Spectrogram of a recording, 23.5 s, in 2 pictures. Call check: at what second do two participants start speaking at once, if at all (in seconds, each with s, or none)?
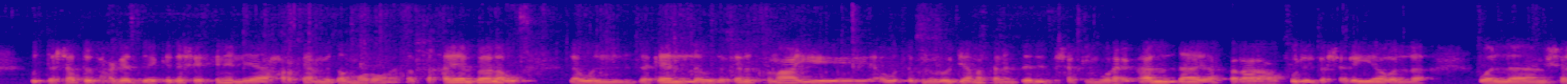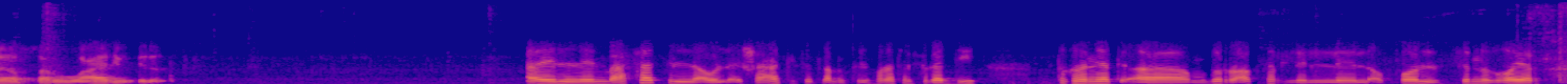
none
